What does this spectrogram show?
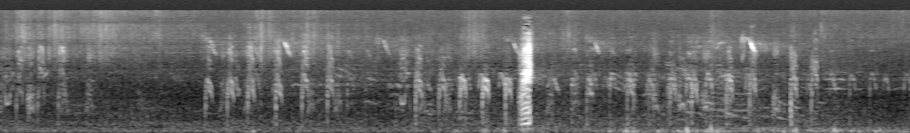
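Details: Young mallard ducks at a pond in Vantaa, Finland, make a steady stream of short, soft peeping calls, with one sharp loud click midway and low rumbling background noise.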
